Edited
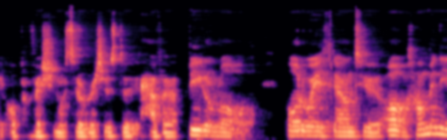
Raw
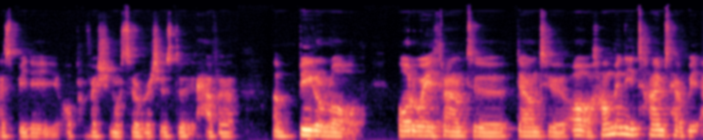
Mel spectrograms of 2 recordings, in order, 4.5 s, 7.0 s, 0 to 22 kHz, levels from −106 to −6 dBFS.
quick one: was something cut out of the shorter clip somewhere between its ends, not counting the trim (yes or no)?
yes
